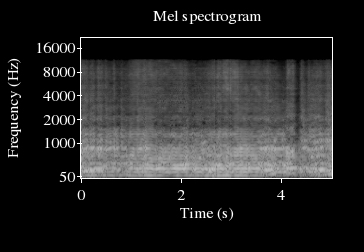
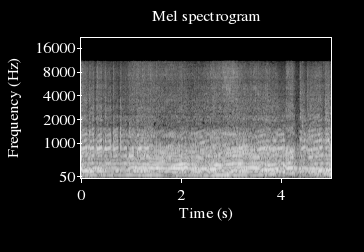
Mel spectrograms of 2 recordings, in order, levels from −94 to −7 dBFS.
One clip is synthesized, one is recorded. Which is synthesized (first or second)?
first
